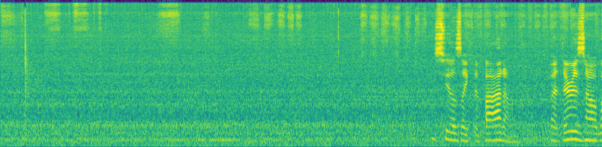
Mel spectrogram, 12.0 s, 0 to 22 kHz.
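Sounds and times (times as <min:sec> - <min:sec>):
low background hum: 0:00.0 - 0:12.0
pencil scratching on paper: 0:07.2 - 0:12.0.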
